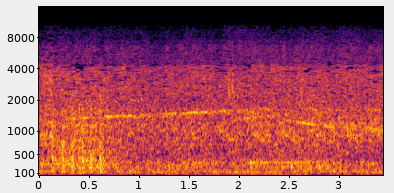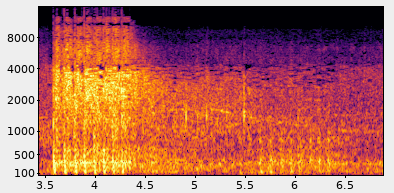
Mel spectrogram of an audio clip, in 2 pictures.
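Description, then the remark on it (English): Automatic machine-gun fire rattles in rapid, steady bursts across a noisy outdoor backdrop, with one sharper, louder burst about halfway through before it settles back to a more distant chatter. “It sounds like automatic gunfire.”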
